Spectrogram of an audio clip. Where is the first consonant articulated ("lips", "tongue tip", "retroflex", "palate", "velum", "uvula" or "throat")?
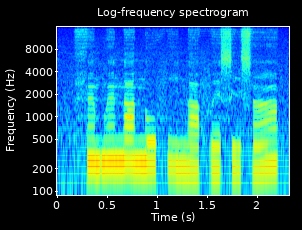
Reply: throat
